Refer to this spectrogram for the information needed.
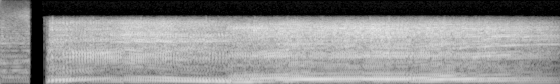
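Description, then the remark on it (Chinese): A motorcycle engine starts up after a brief gap and revs steadily, its pitch rising then dipping and climbing again as it rides off through easing rain, heading back to a dormitory. Loud and continuous, with no talking. “阿牛也赶紧骑着摩托车回宿舍了。”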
